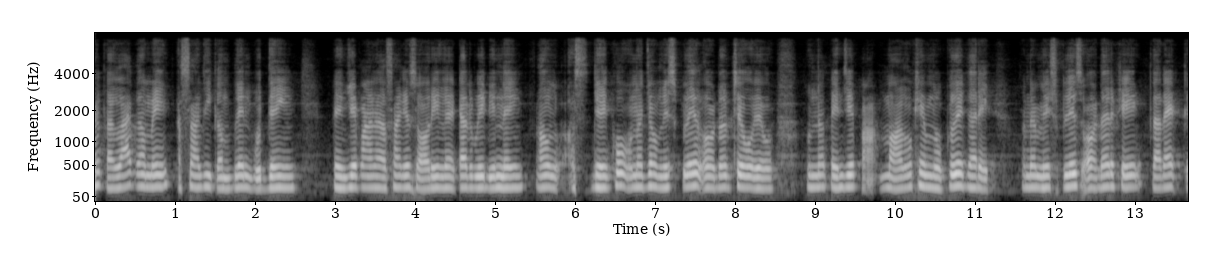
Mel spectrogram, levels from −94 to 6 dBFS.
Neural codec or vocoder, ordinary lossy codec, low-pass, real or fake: codec, 24 kHz, 1 kbps, SNAC; none; 7.2 kHz; fake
